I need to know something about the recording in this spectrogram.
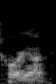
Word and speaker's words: Yan: Sorry, I want to pronounce her first name correctly. I never do. It's Yan.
